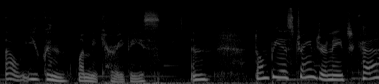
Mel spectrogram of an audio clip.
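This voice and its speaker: A woman's voice: fairly high pitch, very animated, a little fast, darkish tone. A woman playing an easygoing, kind and thoughtful young woman in an anime game, reassuring and considerate. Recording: faint music behind the voice.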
